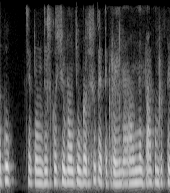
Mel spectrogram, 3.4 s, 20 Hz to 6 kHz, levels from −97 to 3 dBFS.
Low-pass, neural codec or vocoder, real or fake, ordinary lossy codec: 5.4 kHz; autoencoder, 22.05 kHz, a latent of 192 numbers a frame, VITS, trained on one speaker; fake; AAC, 32 kbps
